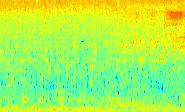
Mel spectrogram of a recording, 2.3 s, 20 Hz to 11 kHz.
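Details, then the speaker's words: Miller Big 20 welder engine with new spark plugs and points, unloaded, meant to idle at 1200 rpm and rise to 1800 rpm when welding: a steady hum holds noticeably higher than that; idle speed too high. "I think it's idling way too high it's supposed to idle at 1200 rpm and then kick up to 1800 when you weld well it sounds a lot higher than that"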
